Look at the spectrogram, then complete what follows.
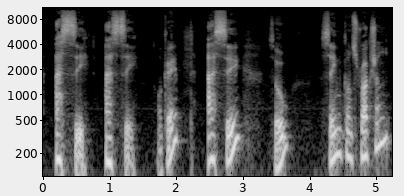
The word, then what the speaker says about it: assez: Assez means enough. Okay? Assez. Remember, two vowels here, a and then e, and then double s. So it's really strong, the s. Assez. Assez.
